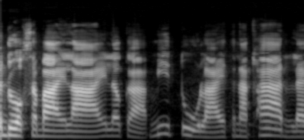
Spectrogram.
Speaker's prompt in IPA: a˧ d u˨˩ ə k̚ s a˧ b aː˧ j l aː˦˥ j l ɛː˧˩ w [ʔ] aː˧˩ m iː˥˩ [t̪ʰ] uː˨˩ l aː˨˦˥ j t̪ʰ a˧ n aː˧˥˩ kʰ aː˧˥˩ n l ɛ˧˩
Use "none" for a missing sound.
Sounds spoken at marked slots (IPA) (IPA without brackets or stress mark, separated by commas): k, t̪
